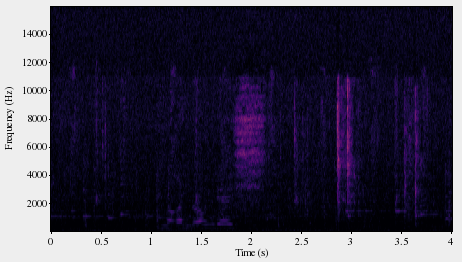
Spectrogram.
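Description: A young woman speaks briefly and softly nearby.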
